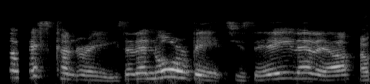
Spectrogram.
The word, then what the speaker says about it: Gnorbits: they're Norbits for a start. You don't pronounce the G. It's a silent G because Okay, they're from the West Country, so they're Norbits.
